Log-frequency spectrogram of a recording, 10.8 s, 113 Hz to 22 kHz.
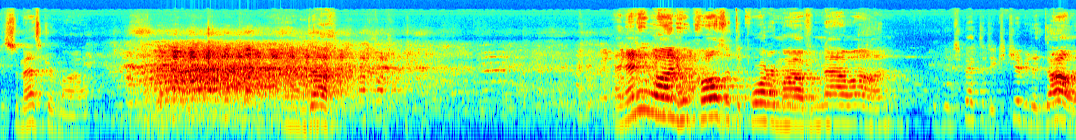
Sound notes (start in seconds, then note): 3.3 laughter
